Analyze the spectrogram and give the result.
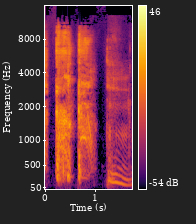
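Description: coughing

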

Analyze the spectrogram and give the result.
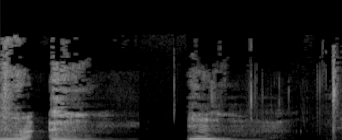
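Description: cough

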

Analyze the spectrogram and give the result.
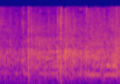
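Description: audience applause

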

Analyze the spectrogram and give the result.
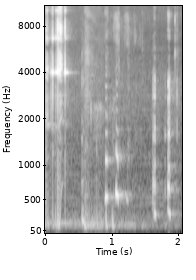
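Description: glasses clinking

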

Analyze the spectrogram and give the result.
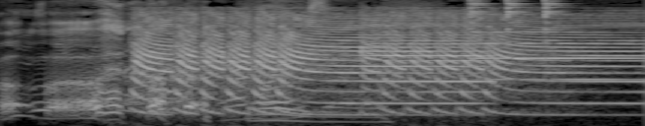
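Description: air horn sound effect

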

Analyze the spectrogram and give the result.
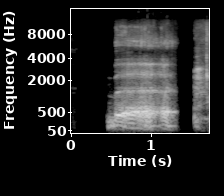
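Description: burp

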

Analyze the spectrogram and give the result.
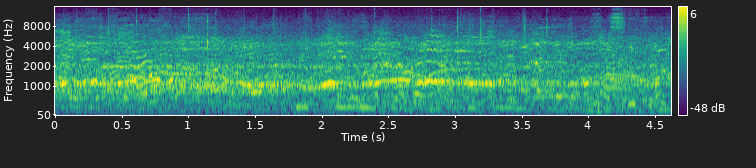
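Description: crowd cheering

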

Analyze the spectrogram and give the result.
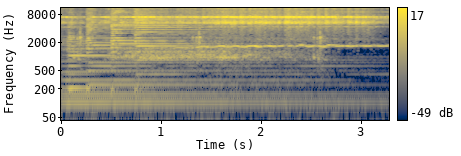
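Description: grandfather clock chiming

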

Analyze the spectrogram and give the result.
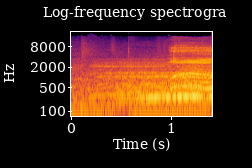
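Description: cow mooing

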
